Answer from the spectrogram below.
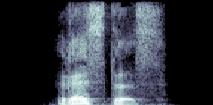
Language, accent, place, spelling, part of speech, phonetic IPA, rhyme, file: German, Germany, Berlin, Restes, noun, [ˈʁɛstəs], -ɛstəs, De-Restes.ogg
- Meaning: genitive singular of Rest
